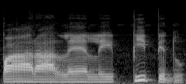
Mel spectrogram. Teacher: a sílaba tônica é a anti penúltima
